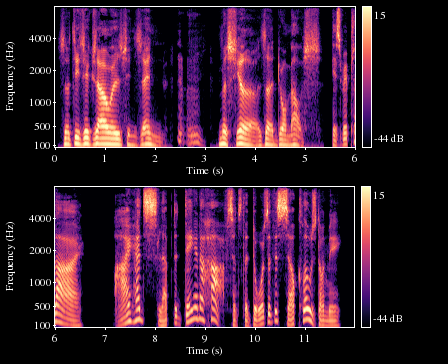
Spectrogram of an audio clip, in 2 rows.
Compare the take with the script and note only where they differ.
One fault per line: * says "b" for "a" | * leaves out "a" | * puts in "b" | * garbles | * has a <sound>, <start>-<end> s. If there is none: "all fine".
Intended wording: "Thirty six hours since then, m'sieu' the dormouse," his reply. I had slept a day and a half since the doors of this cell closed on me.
* has a throat clearing, 2.4-3.0 s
